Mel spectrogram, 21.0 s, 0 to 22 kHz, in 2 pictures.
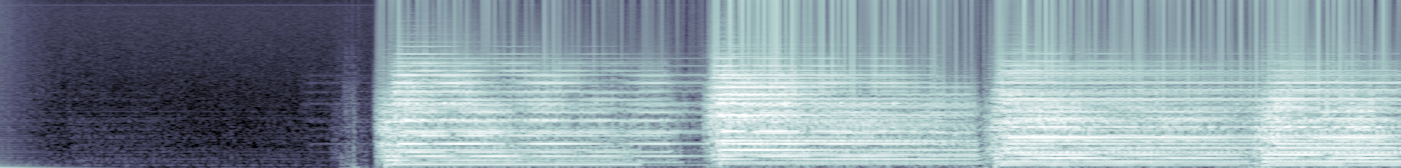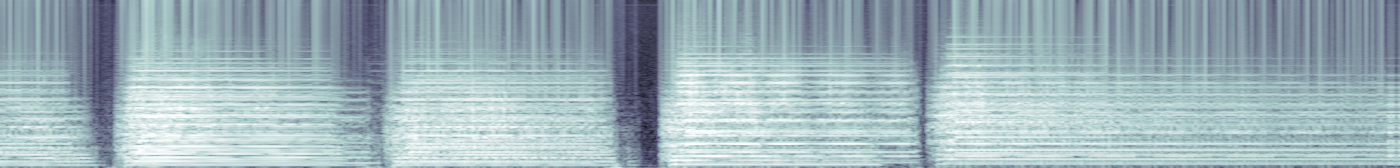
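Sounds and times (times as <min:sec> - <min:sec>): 
distorted open chords: 0:02.8 - 0:20.9.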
